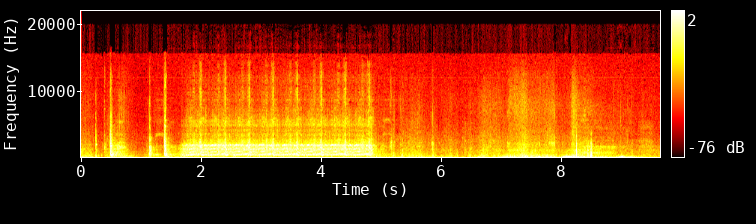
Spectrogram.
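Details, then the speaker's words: Briggs & Stratton 13.5 hp flathead lawn tractor after clearing a mouse nest and lubricating the ring gear: sluggish, uneven cranking that never catches; slow cranking, cause not confirmed. "see if it cranks better now still doesn't crank very fast you know"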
